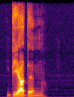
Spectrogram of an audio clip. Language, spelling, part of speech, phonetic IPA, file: Polish, diadem, noun, [ˈdʲjadɛ̃m], Pl-diadem.ogg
